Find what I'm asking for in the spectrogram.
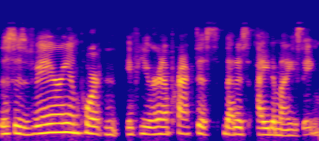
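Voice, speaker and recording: This is a plain, everyday voice. It keeps a moderate pace with ordinary pitch variation. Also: woman. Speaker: audiology practice management presenter. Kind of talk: lecture. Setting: webinar.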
